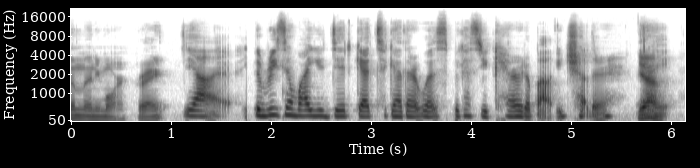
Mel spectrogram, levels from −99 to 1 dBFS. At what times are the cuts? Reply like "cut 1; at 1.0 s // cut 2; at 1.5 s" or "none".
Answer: cut 1; at 1.6 s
